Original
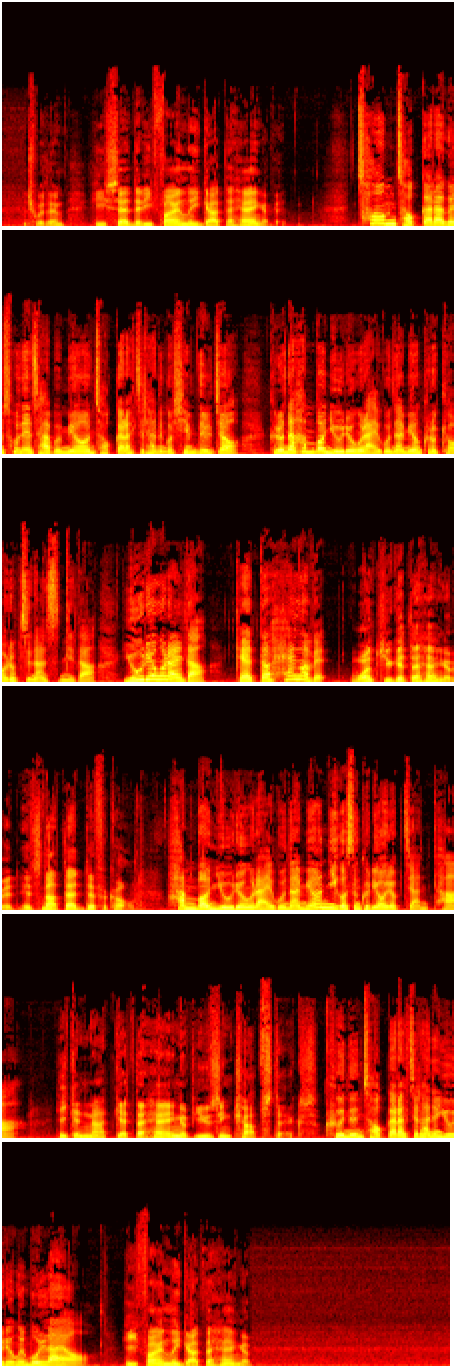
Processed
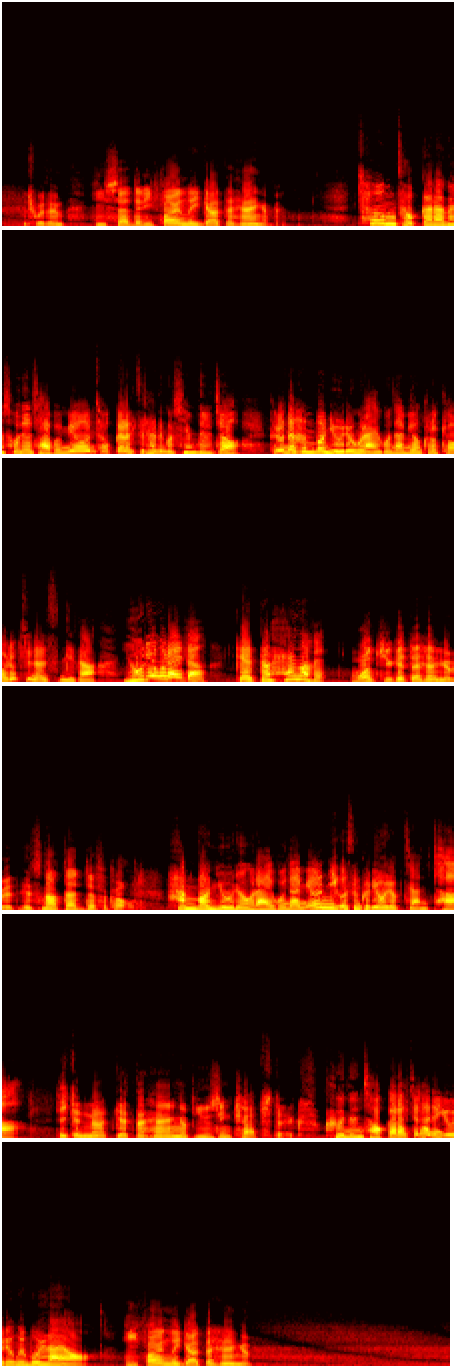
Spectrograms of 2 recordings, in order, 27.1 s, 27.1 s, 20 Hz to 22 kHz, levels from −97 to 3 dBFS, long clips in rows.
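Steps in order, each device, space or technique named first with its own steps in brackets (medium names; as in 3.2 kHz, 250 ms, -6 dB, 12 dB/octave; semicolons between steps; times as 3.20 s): barber-pole phaser into a guitar amplifier (barber-pole phaser -0.53 Hz; saturation -14.5 dBFS, distortion -17 dB; cabinet simulation 77–3400 Hz, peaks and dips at 120 Hz -7 dB, 190 Hz -5 dB, 520 Hz -7 dB, 1 kHz +9 dB, 2.3 kHz -6 dB); 17.80–18.80 s: high-order bell 6.5 kHz +16 dB; trim -3 dB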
